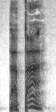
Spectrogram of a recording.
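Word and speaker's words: papá: say mama mama and papa papa now just one other thing we mentioned accents already mama and papa both have accents on the last syllable normally spanish words are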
